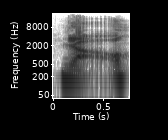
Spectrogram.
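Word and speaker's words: 鸟: Well, this character means bird and is pronounced niao.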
